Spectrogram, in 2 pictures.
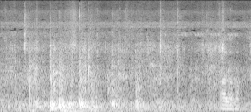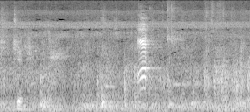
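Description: A goat giving one short, high-pitched bleat about five seconds in, over faint rustling and shuffling noises.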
